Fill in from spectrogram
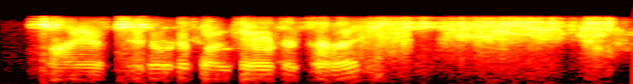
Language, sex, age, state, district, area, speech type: Telugu, male, 18-30, Andhra Pradesh, N T Rama Rao, rural, conversation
